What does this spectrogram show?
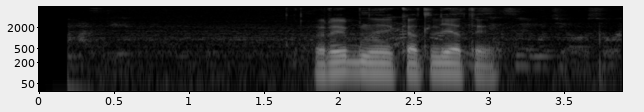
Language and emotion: Russian, neutral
